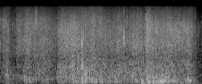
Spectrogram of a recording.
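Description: Plastic bubble wrap rustling and crinkling steadily as a large sheet is handled and pulled over a frame, with small crackles running through it.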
